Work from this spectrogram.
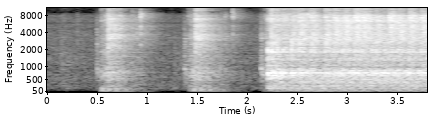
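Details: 2000 Honda CR125 two-stroke, first start after top end and carb rebuild, running on fuel syringed into the carburetor: two kicks with short coughing bursts, then it catches and holds a steady crackly buzz; healthy start.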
